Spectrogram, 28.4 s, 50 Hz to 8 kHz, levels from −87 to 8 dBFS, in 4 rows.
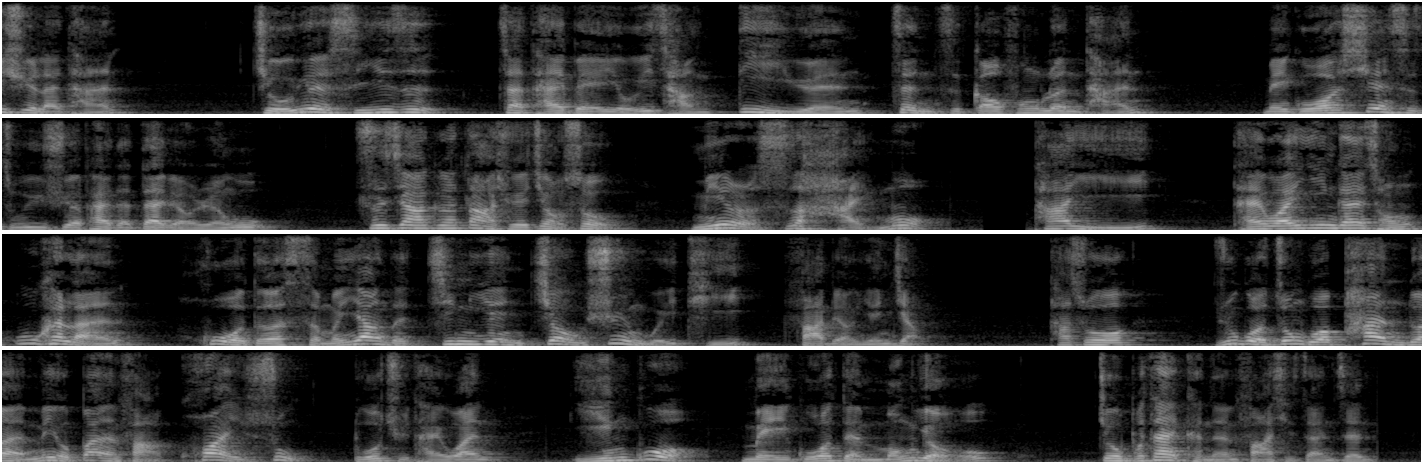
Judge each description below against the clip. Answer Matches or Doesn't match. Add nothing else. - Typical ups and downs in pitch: Doesn't match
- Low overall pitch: Doesn't match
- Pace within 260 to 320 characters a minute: Doesn't match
